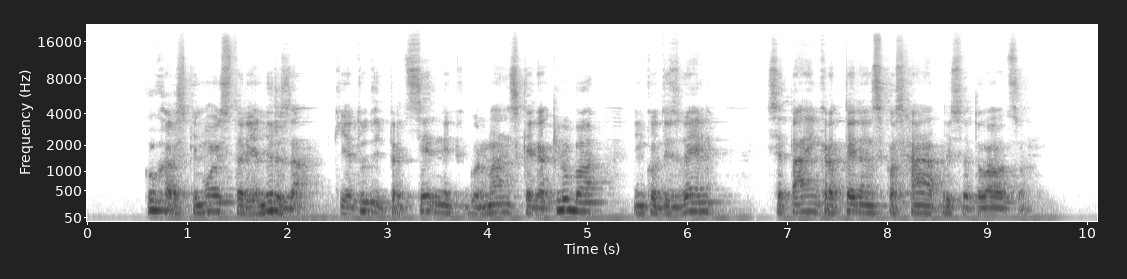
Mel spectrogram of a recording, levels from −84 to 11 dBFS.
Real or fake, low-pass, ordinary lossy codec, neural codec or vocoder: fake; 19.8 kHz; none; codec, 44.1 kHz, 7.8 kbps, Pupu-Codec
